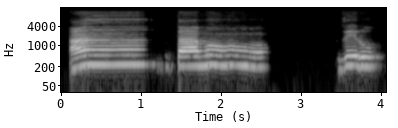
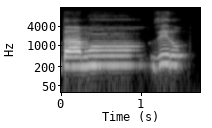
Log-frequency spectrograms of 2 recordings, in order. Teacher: তাহলে এখানে দু জায়গায় ইকফা হবে এবং আওয়াজটা নাকের ভাষায় উঠছে। নাকে হাত দিয়ে দেখবেন নাকটা কাঁপছে। আ, আপনার নাকে হাত দিলে দেখবেন নাকটা ঝিঝির মতো কাঁপছে।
